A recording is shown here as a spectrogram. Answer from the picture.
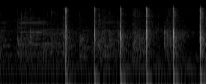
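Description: A run of six sharp, evenly spaced taps, nearly four a second, starting about a third of the way in.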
